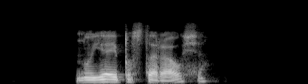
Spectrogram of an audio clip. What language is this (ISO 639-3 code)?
bel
